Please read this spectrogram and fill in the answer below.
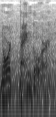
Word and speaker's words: North Bangor: This is the 4th generation 9,500-pound limited pro stock from North Bangor, New York. Did I say it right? Yes, sir, you did. All right, North Bangor.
